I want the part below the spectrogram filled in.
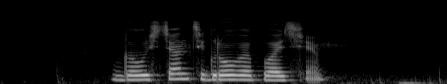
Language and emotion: Russian, neutral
